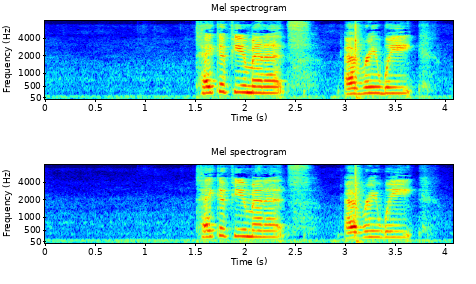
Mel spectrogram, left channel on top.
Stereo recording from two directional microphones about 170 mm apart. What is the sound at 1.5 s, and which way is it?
Speech, 50° left (ahead or behind).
